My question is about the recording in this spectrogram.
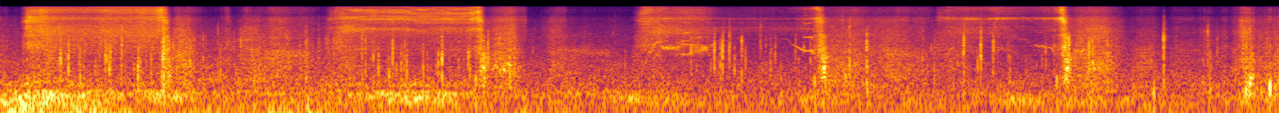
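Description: Air hissing into an inflatable sleeping pad in several spells of one to two seconds, with nylon rustling and small clicks in between.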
